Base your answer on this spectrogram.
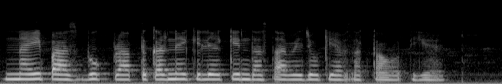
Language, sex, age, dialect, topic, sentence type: Hindi, female, 18-24, Marwari Dhudhari, banking, question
